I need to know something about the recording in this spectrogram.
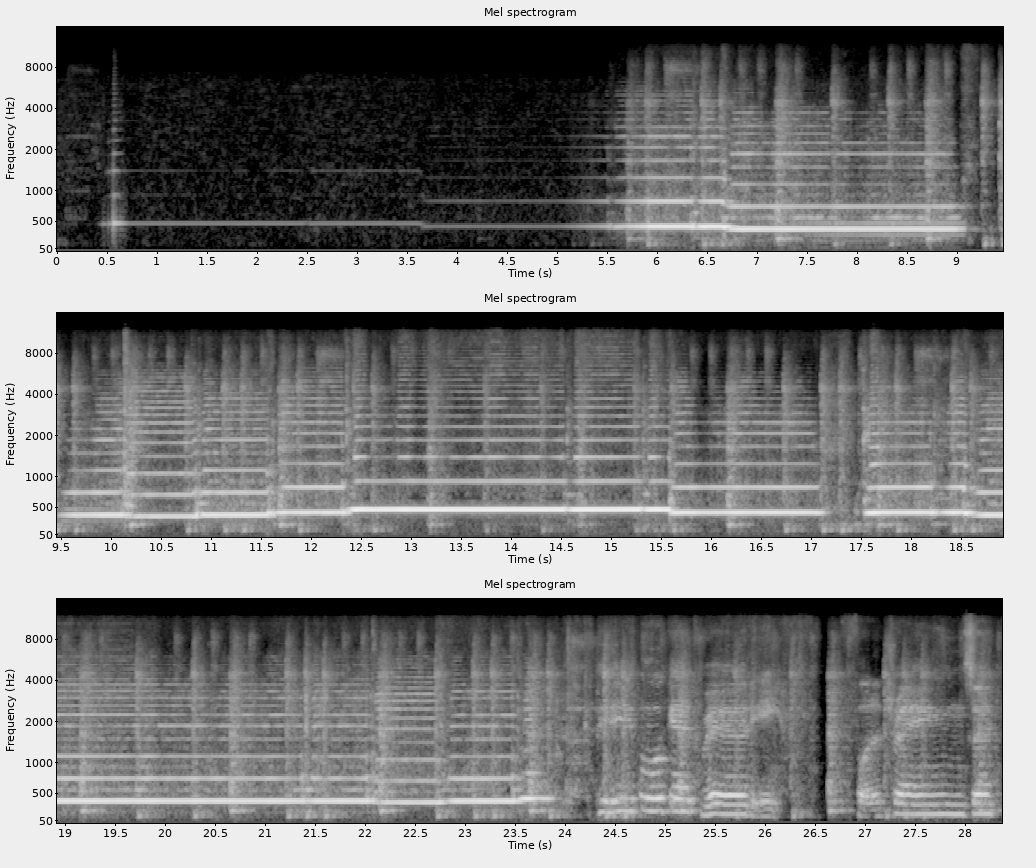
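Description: Saxophone playing a slow melody of long held notes over a video call: one short note about half a second in, then the tune from about five seconds in, turning busier and less steady near the end.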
